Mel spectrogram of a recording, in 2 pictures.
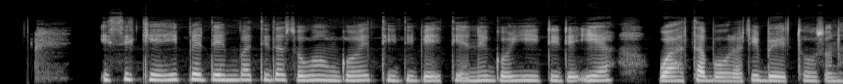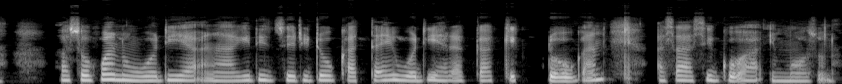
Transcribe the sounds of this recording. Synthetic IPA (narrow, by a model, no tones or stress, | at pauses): ʔɪsːɪke̞ːhɪpːɛd̪ɛmbɐt̪ːɪd̪ɐsɔwɐnɡɔjɛt̪ːiːd̪ɪbe̞ːt̪ːɪjɐ̰nːɛɡɔjiːd̪ɪd̪ɛʔɪjɐ | waːt̪ːɐbo̞ːɾɐt̪ɪbe̞ːt̪ːo̞ːsɔnɐ | hɐsɔhʊɐnwɔd̪ɪjanaːɡɪd̪ɪzɛɾɪd̪ɔkʰɐt̪ːɐjwɔd̪ɪjɐɾɐ̰ɡakːɪ | d̪̥oːɡɐ̰nɐsaːsɪɡɔʔaːʔɪmːo̞ːsɔ̰nɐ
